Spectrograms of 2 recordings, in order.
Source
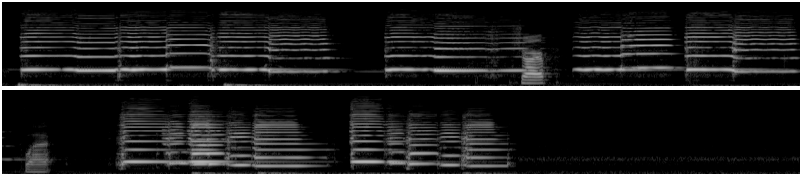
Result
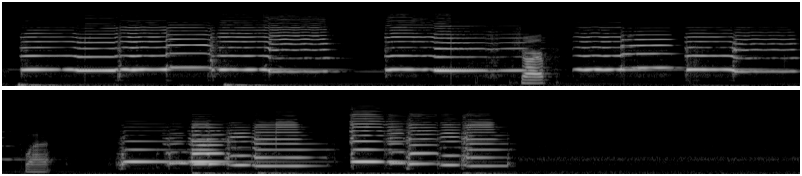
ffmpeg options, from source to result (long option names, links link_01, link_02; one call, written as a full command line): ffmpeg -i in.wav -af "asetnsamples=nb_out_samples=441:pad=0,asendcmd='0.83 lowpass f 6400;2.61 lowpass f 11000;4.49 lowpass f 4200;6.22 lowpass f 2500;8.34 lowpass f 1100;9.88 lowpass f 2200;10.72 lowpass f 5800',lowpass=3300" out.wav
